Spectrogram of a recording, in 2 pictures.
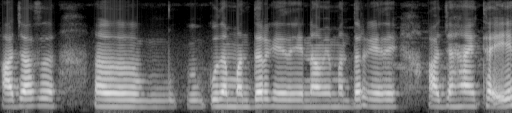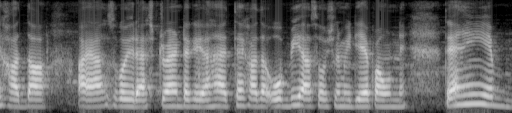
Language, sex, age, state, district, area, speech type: Dogri, female, 18-30, Jammu and Kashmir, Jammu, rural, spontaneous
